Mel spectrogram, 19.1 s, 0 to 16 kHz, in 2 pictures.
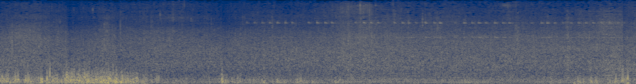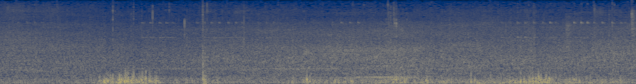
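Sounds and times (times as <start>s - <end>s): wind buffeting microphone: 0.0s - 7.5s, 8.2s - 19.0s
rapid high-pitched ticking: 3.7s - 9.0s, 17.3s - 19.0s.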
